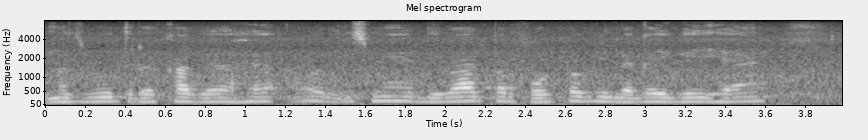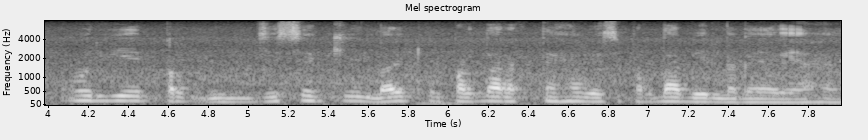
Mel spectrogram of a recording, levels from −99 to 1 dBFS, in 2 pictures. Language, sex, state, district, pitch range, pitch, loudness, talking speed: Hindi, male, Rajasthan, Bikaner, 135-155 Hz, 145 Hz, -19 LUFS, 220 wpm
